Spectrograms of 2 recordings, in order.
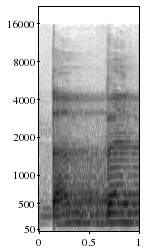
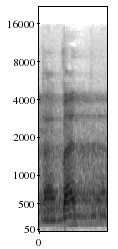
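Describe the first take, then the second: First: The b sound is held and doubled. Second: The b sound is short and single. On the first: The speaker calls it right. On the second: The speaker calls it wrong.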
